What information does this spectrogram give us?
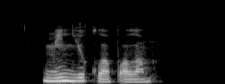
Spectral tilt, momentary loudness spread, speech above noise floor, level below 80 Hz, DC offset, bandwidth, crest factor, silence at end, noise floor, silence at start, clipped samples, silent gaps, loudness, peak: -9.5 dB/octave; 10 LU; over 71 dB; -56 dBFS; under 0.1%; 6.2 kHz; 16 dB; 0.75 s; under -90 dBFS; 0.45 s; under 0.1%; none; -20 LUFS; -6 dBFS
